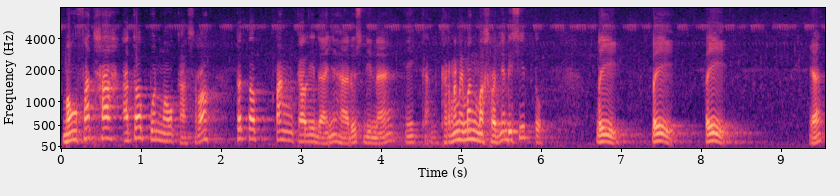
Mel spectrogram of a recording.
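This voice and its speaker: Guy teaching tajwid, kinda high voice, patient, shows how each sound goes, muffled lo-fi audio. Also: animated, moderate pace. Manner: patient, explains step by step, models sounds to repeat. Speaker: Quran recitation teacher. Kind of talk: tajwid lesson with spoken demonstrations. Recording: dull lo-fi sound.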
